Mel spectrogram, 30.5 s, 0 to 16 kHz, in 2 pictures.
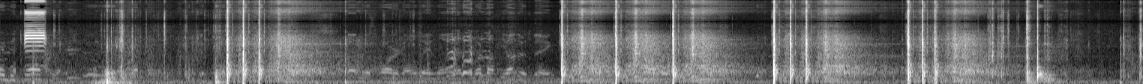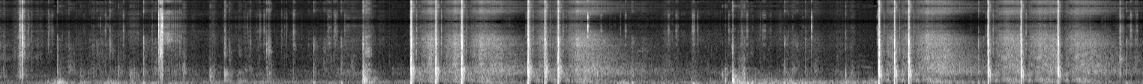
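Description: A shot timer's short start beep, then strings of 5.56 mm rifle shots from a Knight's Armament SR-15, fired in quick pairs and bursts of several shots with pauses between target arrays.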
